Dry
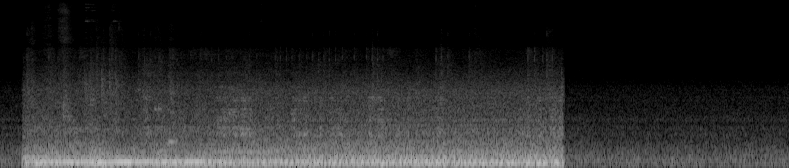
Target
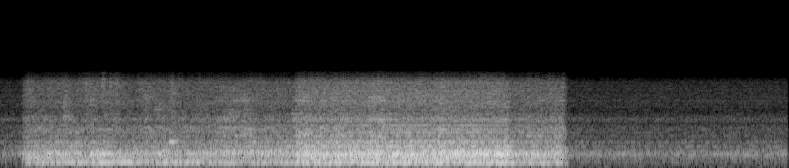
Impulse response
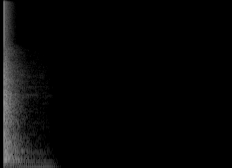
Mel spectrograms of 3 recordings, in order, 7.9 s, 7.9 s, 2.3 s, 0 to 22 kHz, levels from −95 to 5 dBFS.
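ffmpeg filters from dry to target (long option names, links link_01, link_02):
-filter_complex "[0:a]asplit=3[link_01][link_02][link_03];[link_01]afade=type=out:start_time=2.95:duration=0.02[link_04];[link_02]acontrast=76,afade=type=in:start_time=2.95:duration=0.02,afade=type=out:start_time=5.08:duration=0.02[link_05];[link_03]afade=type=in:start_time=5.08:duration=0.02[link_06];[link_04][link_05][link_06]amix=inputs=3:normalize=0[link_07];[1:a]atrim=start_sample=2205,atrim=end_sample=3528,asetrate=74970,aresample=44100[link_08];[link_07][link_08]afir=irnorm=-1:irlink=0,aresample=8000,aresample=44100,volume=9dB"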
